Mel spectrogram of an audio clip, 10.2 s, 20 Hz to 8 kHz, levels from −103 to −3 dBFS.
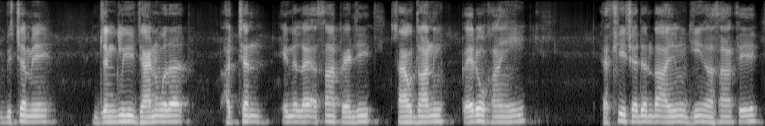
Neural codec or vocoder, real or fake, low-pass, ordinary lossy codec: codec, 16 kHz, 2 kbps, X-Codec, HuBERT features, trained on LibriSpeech; fake; none; none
